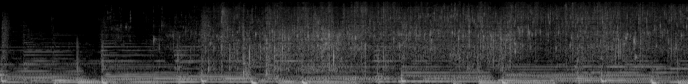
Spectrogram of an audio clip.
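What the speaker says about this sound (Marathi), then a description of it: "आता ह्या मिरच्या आपण तळून घेऊ" Whole green chilies frying in hot oil, a steady close sizzle and crackle with bursts of popping spattering throughout, no voices.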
